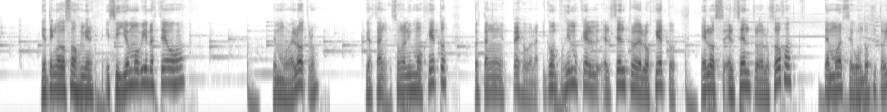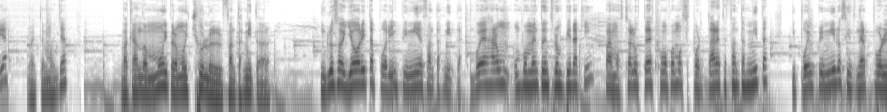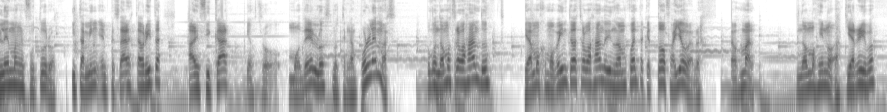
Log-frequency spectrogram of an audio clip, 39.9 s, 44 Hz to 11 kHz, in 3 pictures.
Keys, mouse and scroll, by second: 2.3 click, 2.7 g, 5.9 Escape, 13.5-18.8 middle drag, 13.5 click, 13.5 scroll down 3.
